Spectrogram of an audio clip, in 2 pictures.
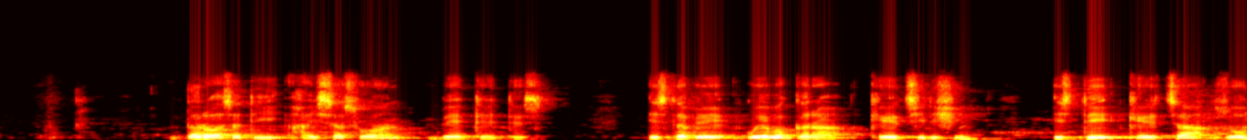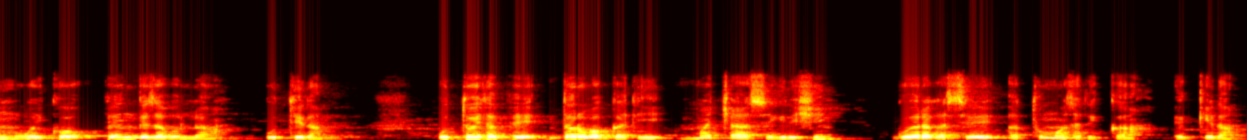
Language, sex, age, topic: Gamo, male, 25-35, government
